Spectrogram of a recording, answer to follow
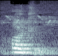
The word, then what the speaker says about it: hotel: This is hotel. Hotel. Ho. This sound is inside. Thal. T is clearly pronounced. So there is the second syllable stressed.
